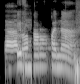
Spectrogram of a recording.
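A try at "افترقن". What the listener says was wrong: Iftarokna. Pendek ya nanya.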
